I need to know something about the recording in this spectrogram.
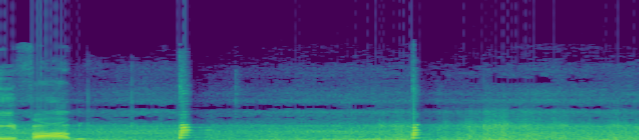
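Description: A car's door locks clunk.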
